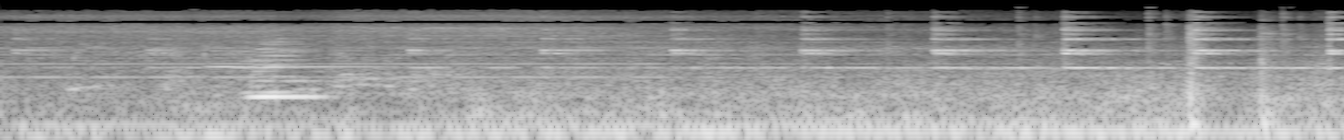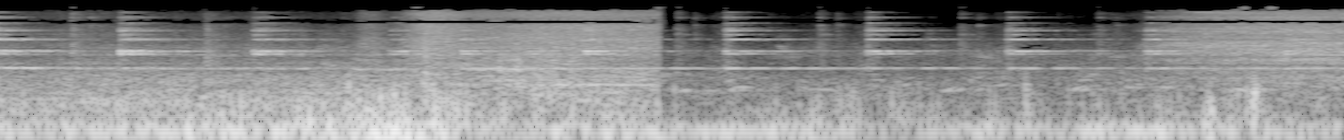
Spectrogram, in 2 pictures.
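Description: Metra diesel commuter train passing with a steady low rumble, and a regular clicking about two or three times a second that starts about four seconds in and stops near the end.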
